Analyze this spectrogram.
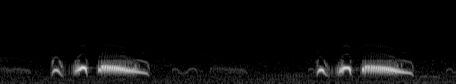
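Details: Spotted dove 'gù kích' coo for luring a response from wild doves: two phrases about two and a half seconds apart, two brief notes followed by a long gliding-down coo, faint soft coos in the background.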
